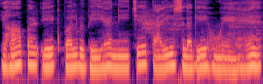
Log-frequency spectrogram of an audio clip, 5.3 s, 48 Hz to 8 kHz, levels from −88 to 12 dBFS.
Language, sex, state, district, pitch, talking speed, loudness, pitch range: Hindi, male, Jharkhand, Ranchi, 135 Hz, 135 wpm, -14 LUFS, 130-145 Hz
